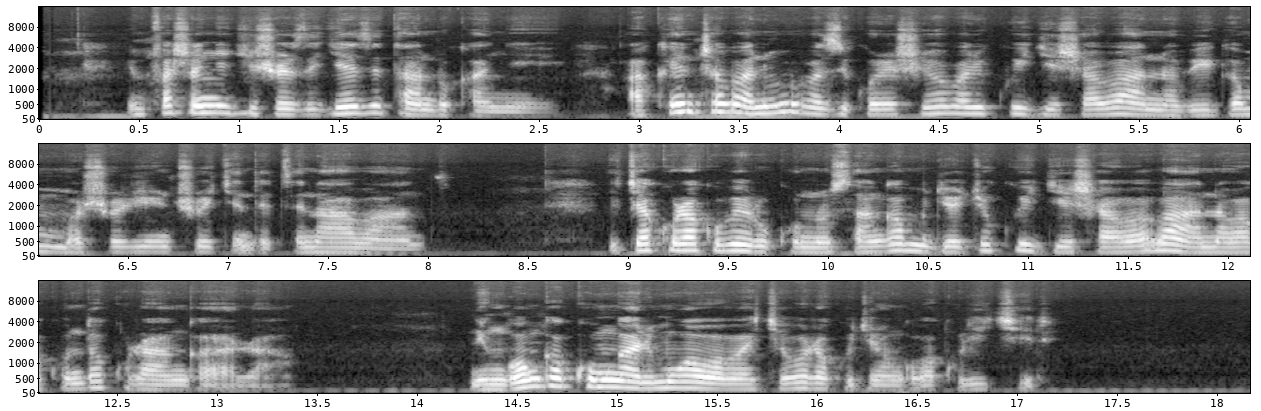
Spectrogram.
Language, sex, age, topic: Kinyarwanda, female, 25-35, education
